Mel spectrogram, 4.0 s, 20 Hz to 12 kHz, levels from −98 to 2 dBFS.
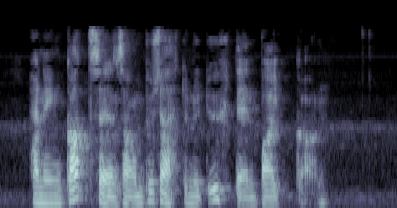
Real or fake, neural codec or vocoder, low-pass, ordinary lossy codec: real; none; 7.2 kHz; MP3, 64 kbps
